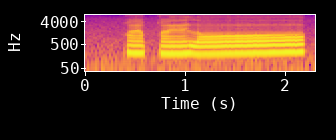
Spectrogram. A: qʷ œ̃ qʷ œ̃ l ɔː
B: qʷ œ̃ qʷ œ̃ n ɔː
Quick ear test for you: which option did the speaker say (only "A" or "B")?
A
